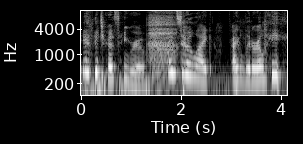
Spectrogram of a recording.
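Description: A woman's voice: on the high side, lively intonation, unhurried, a little mellow, slight background noise. A young adult woman, a podcast guest, telling a story casually in a rambling way, full of fillers and giggles.

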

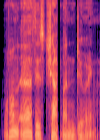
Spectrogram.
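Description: Man playing a nervous, imperious rich gentleman, low-voiced. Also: big pitch swings, measured pace, gravelly, no echo, clean studio sound, heavily acted. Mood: impatient. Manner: curt, imperious, agitated. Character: wealthy, nervous, commanding man growing alarmed at an intruder.

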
